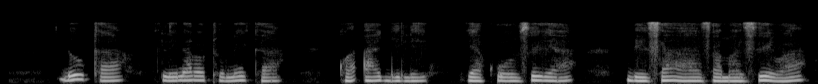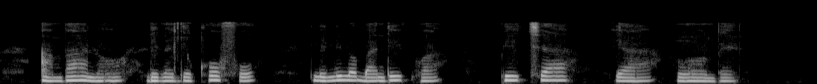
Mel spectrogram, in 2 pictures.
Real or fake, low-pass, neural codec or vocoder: fake; 7.2 kHz; vocoder, 22.05 kHz, 80 mel bands, WaveNeXt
